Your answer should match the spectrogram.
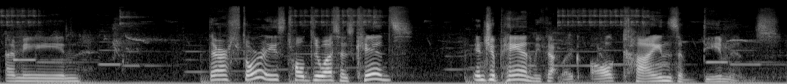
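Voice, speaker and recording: A man acting an eager, grumbling boy in an audio drama, whiny and excitable. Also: a little high, slow pace, soft background music. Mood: casual, eager.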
